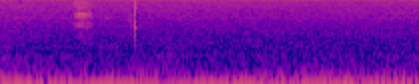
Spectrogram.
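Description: Near silence: room tone, with two faint ticks about half a second in.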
